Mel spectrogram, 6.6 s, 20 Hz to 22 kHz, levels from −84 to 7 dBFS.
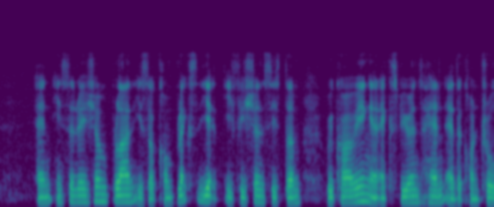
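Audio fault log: Nothing in this speech recording catches the ear as a fault, so there's nothing to log here.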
